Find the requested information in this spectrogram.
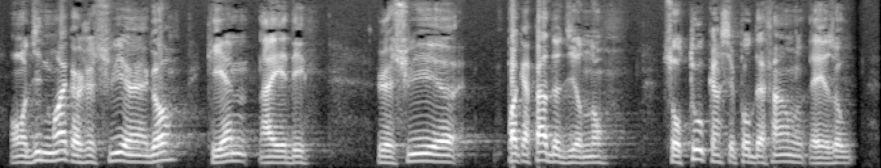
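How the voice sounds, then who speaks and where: A man's medium-pitched voice with a Quebec accent, at a fairly slow pace with ordinary pitch variation and long, frequent pauses. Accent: rural Quebec French. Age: 70s. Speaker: retired volunteer and former mayor. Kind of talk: testimony. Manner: halting.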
